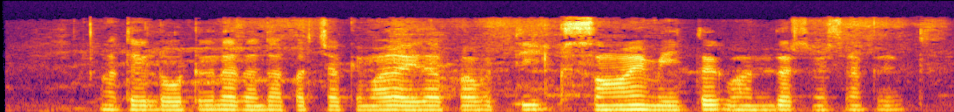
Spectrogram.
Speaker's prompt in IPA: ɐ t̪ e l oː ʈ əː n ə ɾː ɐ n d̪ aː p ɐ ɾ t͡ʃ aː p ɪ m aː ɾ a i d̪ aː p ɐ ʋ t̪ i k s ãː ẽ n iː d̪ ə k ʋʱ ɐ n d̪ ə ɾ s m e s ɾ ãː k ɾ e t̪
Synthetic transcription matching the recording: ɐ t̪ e l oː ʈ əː n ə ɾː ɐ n d̪ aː p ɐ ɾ t͡ʃ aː k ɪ m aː ɾ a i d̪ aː p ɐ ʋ t̪ i k s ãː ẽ m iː t̪ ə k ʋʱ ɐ n d̪ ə ɾ s m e s ɾ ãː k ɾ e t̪

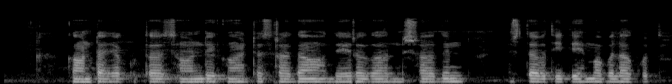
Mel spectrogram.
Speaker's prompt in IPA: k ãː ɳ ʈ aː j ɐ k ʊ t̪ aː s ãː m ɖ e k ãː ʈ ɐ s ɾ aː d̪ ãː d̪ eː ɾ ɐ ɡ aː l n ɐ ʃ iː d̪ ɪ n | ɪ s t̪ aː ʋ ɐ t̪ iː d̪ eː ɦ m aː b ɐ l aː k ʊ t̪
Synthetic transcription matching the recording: k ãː ɳ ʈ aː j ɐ k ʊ t̪ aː s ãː ɳ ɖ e k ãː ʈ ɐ s ɾ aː d̪ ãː d̪ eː ɾ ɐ ɡ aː l n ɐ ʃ aː d̪ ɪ n | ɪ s t̪ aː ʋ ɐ t̪ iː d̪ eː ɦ m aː b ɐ l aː k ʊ t̪

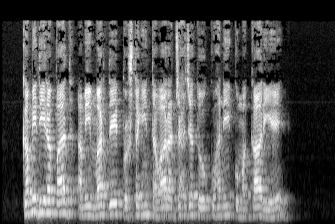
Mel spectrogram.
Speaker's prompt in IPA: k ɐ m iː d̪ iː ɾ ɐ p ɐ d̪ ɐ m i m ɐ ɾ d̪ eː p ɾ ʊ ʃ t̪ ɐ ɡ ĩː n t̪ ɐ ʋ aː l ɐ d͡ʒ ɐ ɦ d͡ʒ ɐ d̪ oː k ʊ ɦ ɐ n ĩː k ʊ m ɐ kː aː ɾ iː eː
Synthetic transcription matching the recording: k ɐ m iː d̪ iː ɾ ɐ p ɐ d̪ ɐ m i m ɐ ɾ d̪ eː p ɾ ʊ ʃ t̪ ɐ ɡ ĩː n t̪ ɐ ʋ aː ɾ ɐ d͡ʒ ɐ ɦ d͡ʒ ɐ t̪ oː k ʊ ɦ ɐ n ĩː k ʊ m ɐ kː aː ɾ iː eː

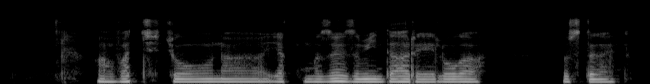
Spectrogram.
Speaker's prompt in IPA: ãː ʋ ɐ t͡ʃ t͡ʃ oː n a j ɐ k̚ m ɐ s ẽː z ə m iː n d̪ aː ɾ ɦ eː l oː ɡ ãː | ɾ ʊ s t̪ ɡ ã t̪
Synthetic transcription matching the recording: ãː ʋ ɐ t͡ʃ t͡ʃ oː n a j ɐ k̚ m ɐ z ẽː z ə m iː n d̪ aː ɾ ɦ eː l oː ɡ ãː | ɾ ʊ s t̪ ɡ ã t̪

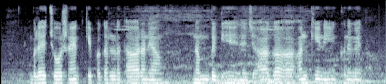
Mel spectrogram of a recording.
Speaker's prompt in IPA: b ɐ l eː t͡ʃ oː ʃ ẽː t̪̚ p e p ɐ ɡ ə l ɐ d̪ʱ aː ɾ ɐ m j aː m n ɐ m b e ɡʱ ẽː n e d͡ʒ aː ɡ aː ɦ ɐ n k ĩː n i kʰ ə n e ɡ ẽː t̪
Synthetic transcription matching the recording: b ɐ l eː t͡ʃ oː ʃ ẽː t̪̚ k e p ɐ ɡ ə l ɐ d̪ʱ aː ɾ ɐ n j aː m n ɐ m b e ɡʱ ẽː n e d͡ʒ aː ɡ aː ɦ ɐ n k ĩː n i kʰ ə n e ɡ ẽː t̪

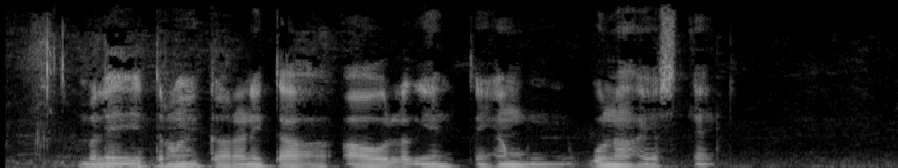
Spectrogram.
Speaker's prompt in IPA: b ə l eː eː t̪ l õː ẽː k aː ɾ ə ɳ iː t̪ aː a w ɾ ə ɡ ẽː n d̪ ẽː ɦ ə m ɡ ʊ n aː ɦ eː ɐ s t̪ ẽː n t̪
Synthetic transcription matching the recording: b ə l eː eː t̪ ɾ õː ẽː k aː ɾ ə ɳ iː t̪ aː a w l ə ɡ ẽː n t̪ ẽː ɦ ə m ɡ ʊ n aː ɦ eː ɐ s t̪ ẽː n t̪

